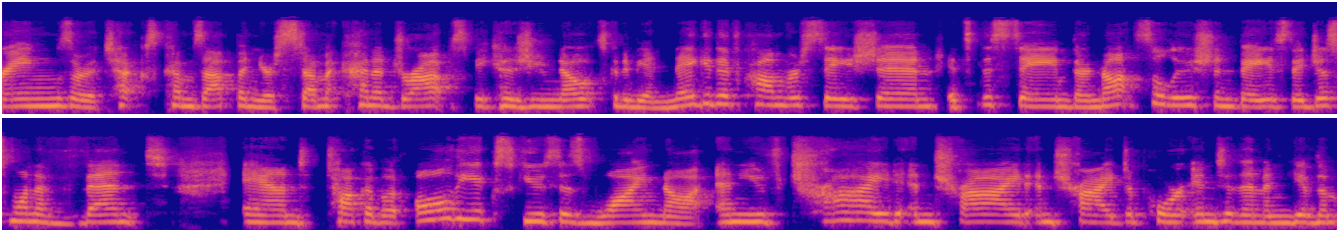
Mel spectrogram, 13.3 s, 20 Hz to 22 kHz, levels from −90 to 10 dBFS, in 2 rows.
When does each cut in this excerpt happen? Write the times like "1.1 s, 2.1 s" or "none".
4.9 s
